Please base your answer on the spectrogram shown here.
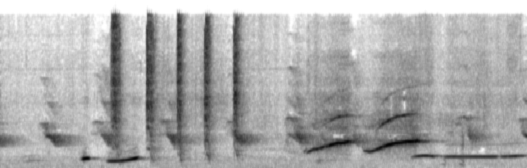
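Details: Pet ringneck parrot producing pure whistles: a low rising note, then several sharp clicks, followed by two long upward-sweeping whistles and a steady level tone at the end.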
